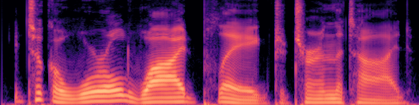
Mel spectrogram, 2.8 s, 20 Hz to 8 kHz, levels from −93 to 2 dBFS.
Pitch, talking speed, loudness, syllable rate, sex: 110 Hz, 195 wpm, -17 LUFS, 4.2 syllables/s, male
